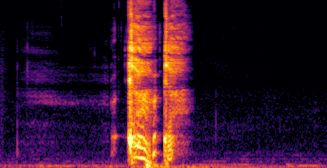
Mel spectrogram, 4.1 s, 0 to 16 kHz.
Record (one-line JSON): {"cough_length": "4.1 s", "cough_amplitude": 9522, "cough_signal_mean_std_ratio": 0.27, "survey_phase": "alpha (2021-03-01 to 2021-08-12)", "age": "65+", "gender": "Female", "wearing_mask": "No", "symptom_none": true, "smoker_status": "Never smoked", "respiratory_condition_asthma": false, "respiratory_condition_other": false, "recruitment_source": "REACT", "submission_delay": "1 day", "covid_test_result": "Negative", "covid_test_method": "RT-qPCR"}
